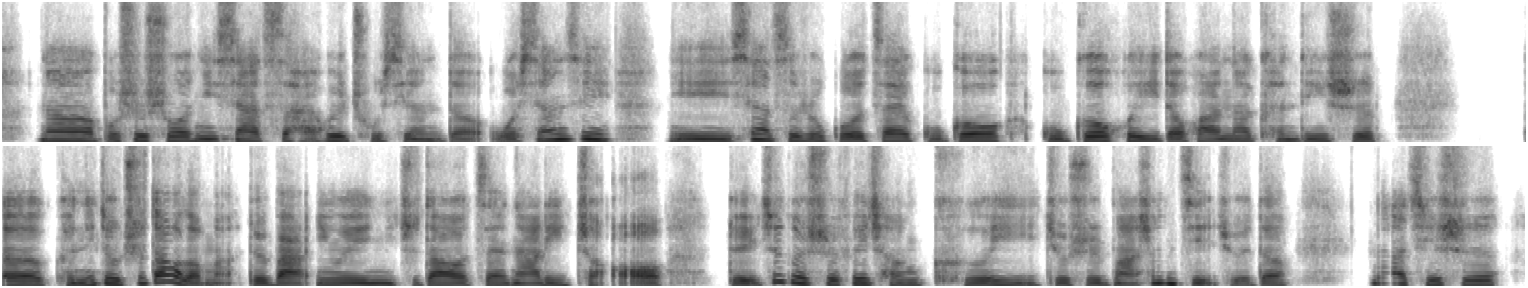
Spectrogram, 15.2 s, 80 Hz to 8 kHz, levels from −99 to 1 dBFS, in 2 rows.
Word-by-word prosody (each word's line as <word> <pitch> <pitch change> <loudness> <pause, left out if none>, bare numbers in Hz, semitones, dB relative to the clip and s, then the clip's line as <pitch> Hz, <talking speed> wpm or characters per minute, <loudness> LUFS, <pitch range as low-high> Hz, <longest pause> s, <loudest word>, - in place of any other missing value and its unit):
那 235 -3 +2
不 180 - -5
是 240 +6 0
说 225 -2 0
你 165 -4 +1
下 190 +7 0
次 210 -2 -3
还 190 - -5
会 240 -1 +3
出 205 - -7
现 160 -4 -4
的。 100 0 -5
我 150 - -4
相 255 - +3
信 300 -3 +4 0.3
你 160 -3 +2
下 280 - +2
次 245 -1 -2
如 185 0 -2
果 170 -5 +1
在 195 +4 0
谷 - - -8
歌 195 +2 +4 0.2
谷 160 - -2
歌 220 +7 +4
会 235 -4 0
议 175 - -2
的 155 - +1
话， 175 0 -1
那 175 +1 -2
肯 140 -4 -5
定 170 +4 -2
是 165 -2 -1 0.7
呃， 180 -1 +4
肯 165 - -3
定 210 - 0
就 270 - +4
知 250 +4 -1
道 185 - +6
了 - - +4
嘛， - - -7
对 165 - 0
吧？ 160 -2 +4
因 180 +1 -2
为 165 -2 +2
你 155 -1 +1
知 - - -5
道 180 -3 +4
在 175 +1 -2
哪 150 -2 -1
里 170 +2 -2
找。 - - 0 0.3
对， - - +1
这 380 - 0
个 310 -4 +5
是 260 -3 0
非 265 +2 +2
常 180 -7 -3
可 170 -1 -4
以 180 -5 -3
就 165 - -4
是 165 -1 -4
马 - - -1
上 310 - +1
解 275 - -3
决 - - -8
的。 175 +1 -2 0.4
那 295 -2 -2
其 240 -3 -2
实， 225 -3 0
180 Hz, 275 characters per minute, -25 LUFS, 165-235 Hz, 0.7 s, 道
